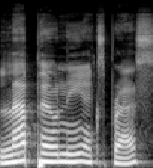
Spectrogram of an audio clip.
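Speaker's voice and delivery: failed put-on Québécois accent. Answering a quiz question after being told to say it: bad attempt at quebec accent. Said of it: "c'est pas du tout du québécois".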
